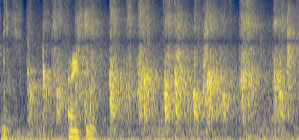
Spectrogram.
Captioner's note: applause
